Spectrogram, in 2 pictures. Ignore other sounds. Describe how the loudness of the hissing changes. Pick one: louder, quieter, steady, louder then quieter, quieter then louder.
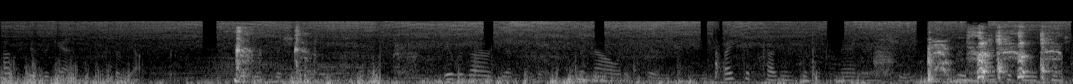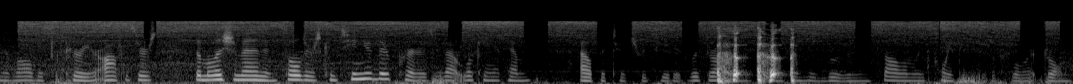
quieter.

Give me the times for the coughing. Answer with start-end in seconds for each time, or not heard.
2.3-3.2, 8.8-10.7, 17.9-18.7.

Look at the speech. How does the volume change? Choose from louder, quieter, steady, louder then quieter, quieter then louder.
louder then quieter.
